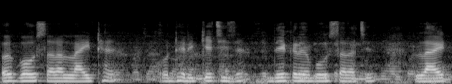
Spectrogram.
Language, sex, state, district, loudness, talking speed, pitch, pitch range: Hindi, male, Bihar, Araria, -17 LUFS, 250 wpm, 150 Hz, 145-160 Hz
